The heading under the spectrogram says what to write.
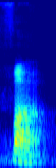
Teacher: bibir bawah ya menyentuh gigi yang atas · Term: huruf fa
